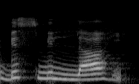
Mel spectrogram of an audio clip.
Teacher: اب اگر اللہ تعالیٰ کے نام سے پہلے زیر آ گئی ہے تو آپ اس کو موٹا نہیں کریں گے.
